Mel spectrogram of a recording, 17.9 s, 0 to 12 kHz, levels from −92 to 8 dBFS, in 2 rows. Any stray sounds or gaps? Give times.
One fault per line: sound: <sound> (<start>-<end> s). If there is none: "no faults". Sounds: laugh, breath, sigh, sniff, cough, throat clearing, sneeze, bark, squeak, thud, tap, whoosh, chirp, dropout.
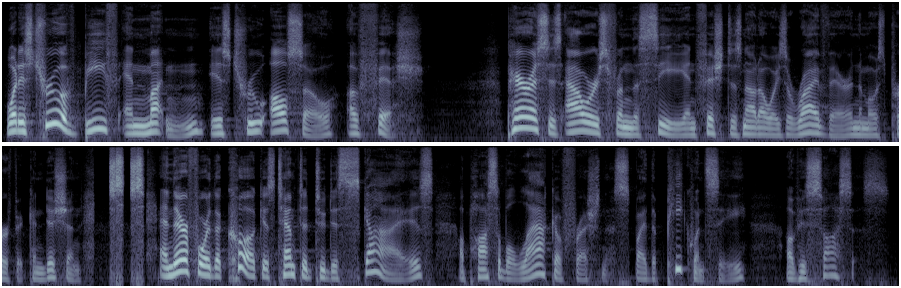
sound: laugh (10.0-10.4 s)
